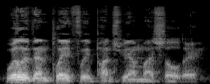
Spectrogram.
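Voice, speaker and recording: A young man narrating his own story in a dry, deadpan and wry manner. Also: rumbling low, fast, a little hiss or hum. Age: young adult. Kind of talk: scripted first-person narration. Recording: guitar music under the voice.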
